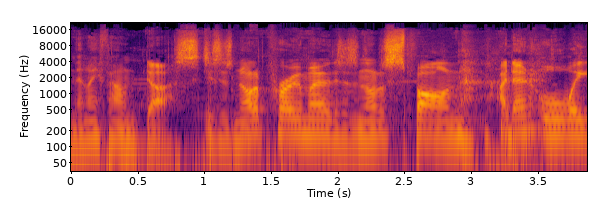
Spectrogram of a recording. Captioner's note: laughs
